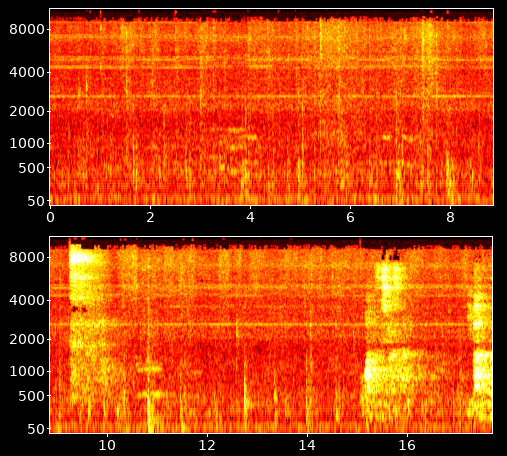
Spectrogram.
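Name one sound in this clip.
A train hums and rumbles while standing in an underground station.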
